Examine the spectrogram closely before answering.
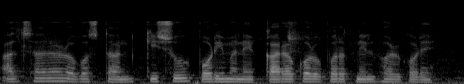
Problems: constant background noise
